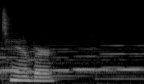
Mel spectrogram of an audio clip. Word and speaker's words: timbre: is an interesting word it looks like the word Timber but it's pronounced Timbre Timbre is the characteristic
